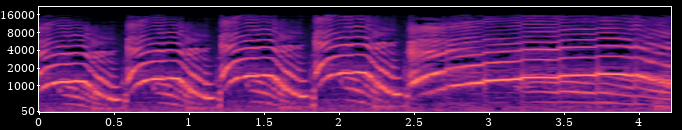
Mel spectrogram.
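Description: A wailing, siren-like tone: four quick swoops, each rising then falling, followed by one long slow rise that starts to fall away near the end.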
